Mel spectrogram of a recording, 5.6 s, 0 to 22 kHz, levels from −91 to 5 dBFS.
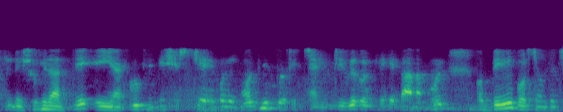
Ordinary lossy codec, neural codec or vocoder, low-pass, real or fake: none; codec, 16 kHz, 1 kbps, X-Codec, HuBERT features, trained on general audio; 3.6 kHz; fake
